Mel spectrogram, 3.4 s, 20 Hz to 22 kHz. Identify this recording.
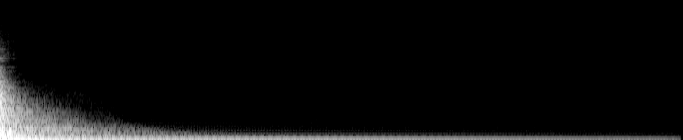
Shaman Hand Frame Drum 08
Shaman Hand Frame Drum
Studio Recording
Rode NT1000
AKG C1000s
Clock Audio C 009E-RF Boundary Microphone
Reaper DAW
